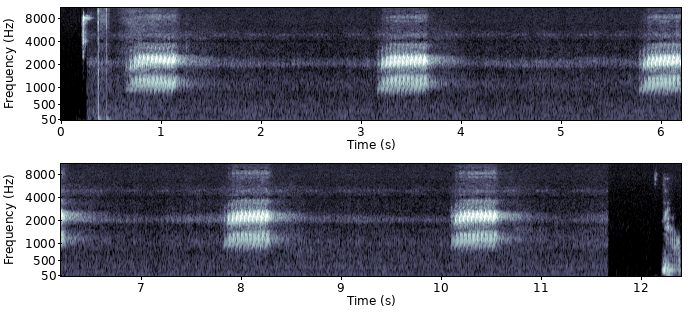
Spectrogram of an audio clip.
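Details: Gray treefrog, a pulsy call unlike the buzzy Cope's: five loud trilled bursts, each about half a second, repeated every two to two and a half seconds over a quiet background.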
